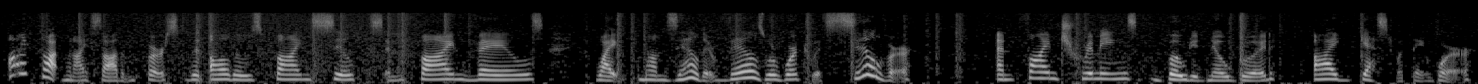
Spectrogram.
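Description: From start to finish the speech carries overdone noise removal: a reduction stage set too aggressively pushes frequency bands near its noise estimate far down, so the background drops and breaks up into twinkling specks, and quieter voice components vanish.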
